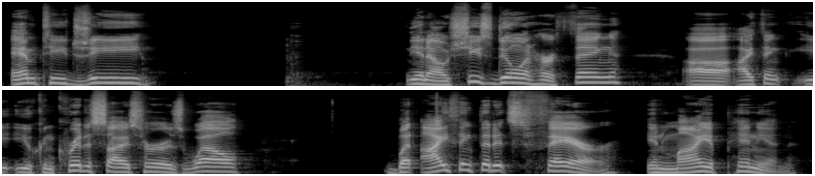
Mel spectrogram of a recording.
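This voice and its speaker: A man hosting a political commentary show, who talks in an opinionated, rambling way with many fillers and has a big booming voice. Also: a bit bright. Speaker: podcast host.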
